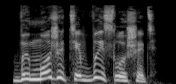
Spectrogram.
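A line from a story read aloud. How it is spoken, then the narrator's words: Shout. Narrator (Russian): крикнула я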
